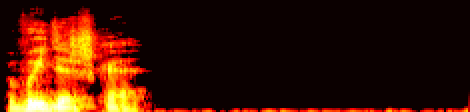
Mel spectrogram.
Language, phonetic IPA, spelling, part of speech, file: Russian, [ˈvɨdʲɪrʂkə], выдержка, noun, Ru-выдержка.ogg
- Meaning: 1. self-control, self-mastery, self-restraint; tenacity; endurance 2. extract, excerpt, quotation 3. exposure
